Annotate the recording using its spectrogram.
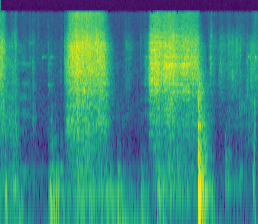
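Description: A glass terrarium door slides along its track.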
